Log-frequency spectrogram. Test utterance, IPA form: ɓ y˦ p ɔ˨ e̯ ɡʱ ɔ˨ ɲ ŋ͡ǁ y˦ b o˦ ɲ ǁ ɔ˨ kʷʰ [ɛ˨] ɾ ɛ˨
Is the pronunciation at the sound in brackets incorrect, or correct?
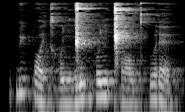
incorrect: ɛ˦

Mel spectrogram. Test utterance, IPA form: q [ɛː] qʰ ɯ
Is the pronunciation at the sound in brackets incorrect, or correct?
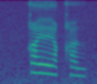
correct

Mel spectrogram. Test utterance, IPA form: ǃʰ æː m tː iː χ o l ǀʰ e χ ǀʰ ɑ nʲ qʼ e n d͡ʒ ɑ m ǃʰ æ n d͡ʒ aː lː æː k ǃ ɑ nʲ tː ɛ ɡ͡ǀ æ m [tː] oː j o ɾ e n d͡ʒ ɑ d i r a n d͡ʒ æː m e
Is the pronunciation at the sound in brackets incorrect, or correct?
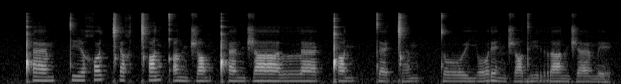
correct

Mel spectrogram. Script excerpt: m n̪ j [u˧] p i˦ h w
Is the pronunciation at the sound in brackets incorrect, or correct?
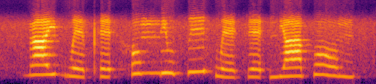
incorrect: u˥˧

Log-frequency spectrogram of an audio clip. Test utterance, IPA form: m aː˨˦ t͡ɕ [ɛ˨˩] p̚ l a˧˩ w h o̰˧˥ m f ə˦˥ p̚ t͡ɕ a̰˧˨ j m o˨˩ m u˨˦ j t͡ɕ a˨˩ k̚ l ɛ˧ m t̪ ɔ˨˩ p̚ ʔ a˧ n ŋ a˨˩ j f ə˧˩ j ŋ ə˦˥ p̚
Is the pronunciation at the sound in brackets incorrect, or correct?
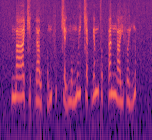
incorrect: ə˨˩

